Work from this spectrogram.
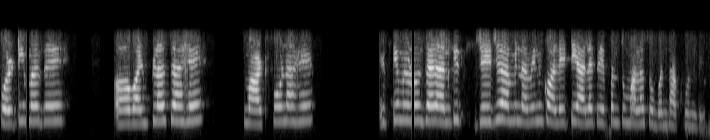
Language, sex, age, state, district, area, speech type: Marathi, female, 18-30, Maharashtra, Yavatmal, urban, conversation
